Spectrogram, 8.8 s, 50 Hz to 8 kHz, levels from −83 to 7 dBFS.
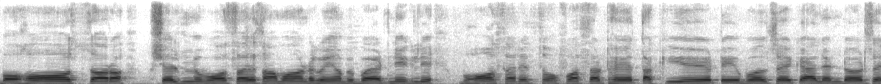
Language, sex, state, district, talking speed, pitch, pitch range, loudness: Hindi, male, Haryana, Jhajjar, 165 wpm, 160 Hz, 155-165 Hz, -14 LUFS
